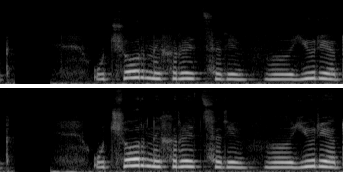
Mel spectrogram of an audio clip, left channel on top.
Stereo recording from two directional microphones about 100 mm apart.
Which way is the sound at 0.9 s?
45° right (ahead or behind).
